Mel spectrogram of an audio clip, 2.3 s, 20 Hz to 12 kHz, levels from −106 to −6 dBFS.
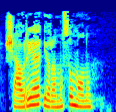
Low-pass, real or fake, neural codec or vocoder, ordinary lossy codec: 10.8 kHz; real; none; MP3, 32 kbps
